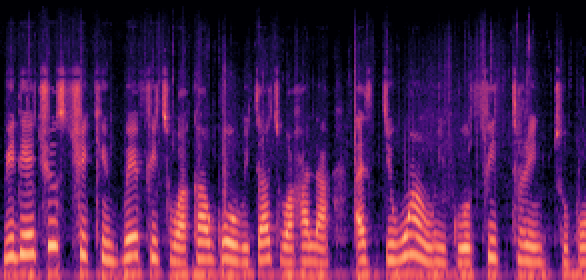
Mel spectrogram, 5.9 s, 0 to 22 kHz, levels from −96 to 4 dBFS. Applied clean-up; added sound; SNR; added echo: neural mask model RNNoise.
